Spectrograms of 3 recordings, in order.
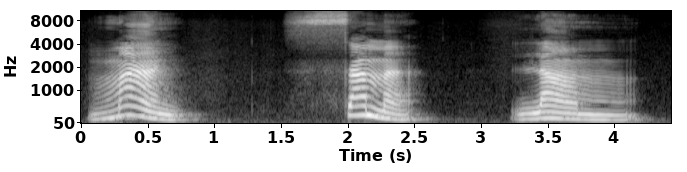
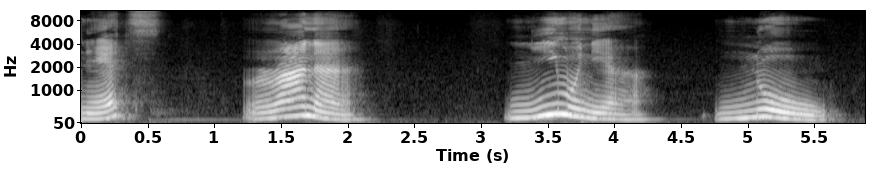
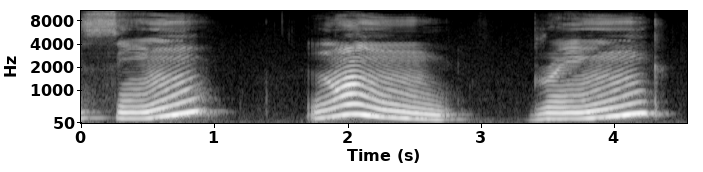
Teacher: Nasal sound, that is, hair is blocked in the mouth but allowed to pass through the nose. Nasal sounds are all voiced.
